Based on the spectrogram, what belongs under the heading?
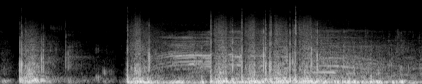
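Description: Fireworks exploding: one sharp bang just after the start, then from a little over a second in a dense run of crackling bangs lasting nearly three seconds.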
